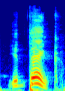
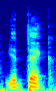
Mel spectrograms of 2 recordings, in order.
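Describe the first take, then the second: First: You'd think with think punched, higher and louder; high, loud, knowing You'd think; emphatic tease. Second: Said in the usual way. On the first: Shown as a demonstration. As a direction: land "think" hard, teasing.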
